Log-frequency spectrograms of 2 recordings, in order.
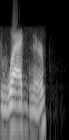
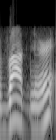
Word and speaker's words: Wagner: Now, he absolutely loved Richard Wagner, or Wagner, as it is properly pronounced, and he would just do anything and everything to support this brilliant composer.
